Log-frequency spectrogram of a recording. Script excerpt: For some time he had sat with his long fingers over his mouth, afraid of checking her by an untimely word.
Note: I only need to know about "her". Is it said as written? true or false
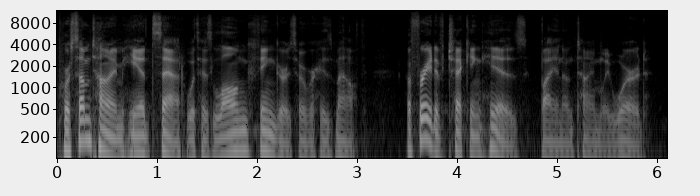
false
